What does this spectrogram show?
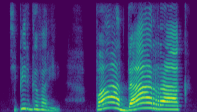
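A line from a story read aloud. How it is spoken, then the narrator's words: Very loud repetition. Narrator (Russian): повторил Пятачок очень громко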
